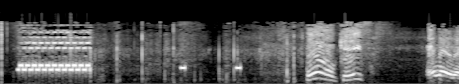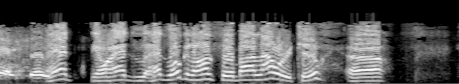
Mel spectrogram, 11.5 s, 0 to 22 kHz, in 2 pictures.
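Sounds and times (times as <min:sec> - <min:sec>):
electronic house telephone ringing with an incoming call: 0:00.2 - 0:01.2
short softer beeps: 0:02.2 - 0:03.0
speech: 0:03.9 - 0:04.8, 0:05.4 - 0:10.6.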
